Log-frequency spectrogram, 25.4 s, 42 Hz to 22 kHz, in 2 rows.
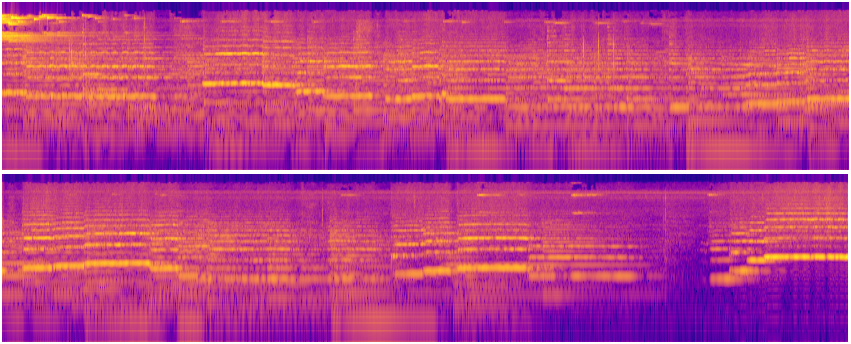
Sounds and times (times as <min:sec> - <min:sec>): Flute: 0:00.0 - 0:25.4
Piano: 0:00.0 - 0:25.4.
